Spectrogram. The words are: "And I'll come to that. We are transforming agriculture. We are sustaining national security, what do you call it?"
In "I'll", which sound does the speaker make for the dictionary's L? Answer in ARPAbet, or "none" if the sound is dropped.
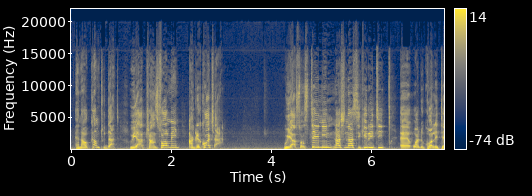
W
